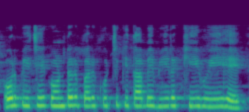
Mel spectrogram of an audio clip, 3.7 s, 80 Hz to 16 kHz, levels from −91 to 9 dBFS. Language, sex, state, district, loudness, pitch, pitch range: Hindi, female, Uttar Pradesh, Saharanpur, -17 LUFS, 230 Hz, 220-235 Hz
